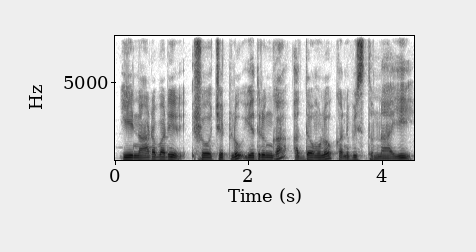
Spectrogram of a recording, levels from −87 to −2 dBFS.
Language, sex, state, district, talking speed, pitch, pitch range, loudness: Telugu, male, Telangana, Hyderabad, 95 wpm, 120 Hz, 115-130 Hz, -15 LUFS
